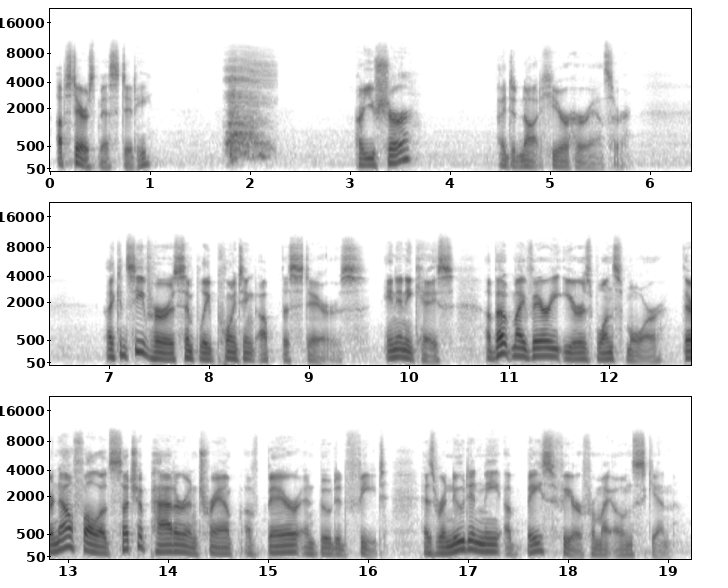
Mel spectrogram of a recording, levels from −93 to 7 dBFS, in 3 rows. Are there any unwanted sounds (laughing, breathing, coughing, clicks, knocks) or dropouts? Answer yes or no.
yes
